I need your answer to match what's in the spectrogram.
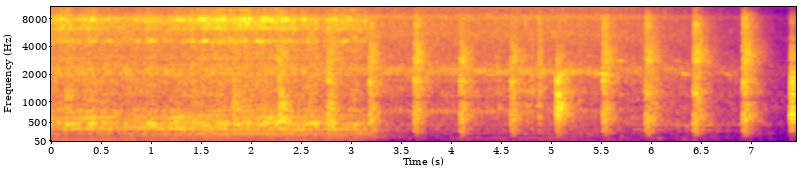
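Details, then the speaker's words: Grizzly G0704 mill running a 2-inch shell cutter in a heavy cut: cutting drone sags as the spindle motor bogs, speed control compensates and overshoots, with sharp chattering about twice a second; spindle motor bogging and chatter. "so basically it can do it you can kind of hear that uh the motor box down just a little bit and then the speed control tries to compensate and it kind of overshoots a little bit"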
